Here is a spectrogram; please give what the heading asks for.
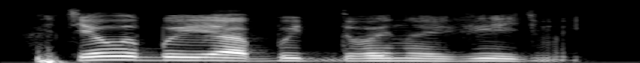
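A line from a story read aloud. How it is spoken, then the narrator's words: Slightly sad. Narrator (Russian): добавила уже немного печально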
